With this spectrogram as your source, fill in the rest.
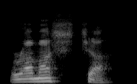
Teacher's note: Visarga Sandhi, Shore Visarga followed by a palatal C becomes palatal S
